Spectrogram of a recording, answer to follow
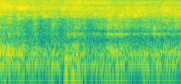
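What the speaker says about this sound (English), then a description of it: "Hear that sizzle." Peppers tossed into hot olive oil in a pan give a steady, close, bright sizzle and hiss that holds evenly throughout, with no talking over it.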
